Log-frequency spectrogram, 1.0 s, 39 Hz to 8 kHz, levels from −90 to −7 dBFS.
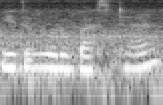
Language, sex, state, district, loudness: Tamil, female, Tamil Nadu, Nilgiris, -13 LUFS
